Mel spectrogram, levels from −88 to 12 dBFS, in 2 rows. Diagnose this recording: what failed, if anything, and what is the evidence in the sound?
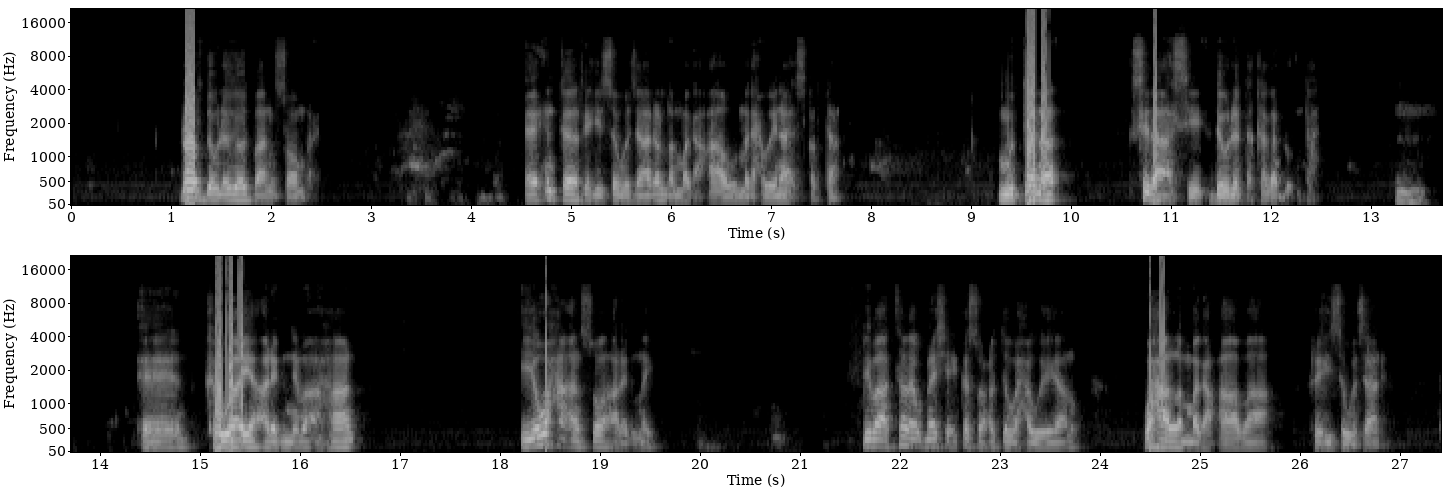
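Violent, snapping cracks burst out on loud peaks at 1.14–1.22 s, 9.55–9.77 s, 10.82–10.84 s, 15.14–15.41 s, at 18.44 s, and at 24.48–24.63 s, far harsher than ordinary clipping. This is integer overflow in the sample-format or gain stage. Peaks pushed roughly 1 to 6 dB past full scale were not limited. They wrapped to the opposite sign, so each overshooting sample jumps across the whole range and produces these cracks.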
